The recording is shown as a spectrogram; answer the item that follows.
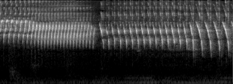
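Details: A yellow canary singing in the morning delivers a dense high rolling trill, then a run of rapid pulsed notes that turn into quick rising chirps, over a soft low background rumble.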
